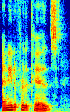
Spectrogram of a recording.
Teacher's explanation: you can hear how kids is the longest, clearest word because it's stressed. It's the last content word in the phrase.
